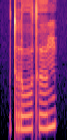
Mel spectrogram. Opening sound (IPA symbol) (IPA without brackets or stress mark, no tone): t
